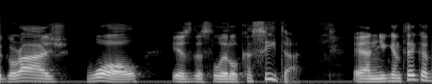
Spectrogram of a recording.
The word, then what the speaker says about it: casita: suite and the Southwest I'll probably you know mispronounce it so they call it cassis t'as is that true casita okay but in the labor rich household you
